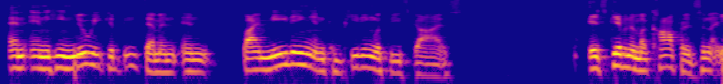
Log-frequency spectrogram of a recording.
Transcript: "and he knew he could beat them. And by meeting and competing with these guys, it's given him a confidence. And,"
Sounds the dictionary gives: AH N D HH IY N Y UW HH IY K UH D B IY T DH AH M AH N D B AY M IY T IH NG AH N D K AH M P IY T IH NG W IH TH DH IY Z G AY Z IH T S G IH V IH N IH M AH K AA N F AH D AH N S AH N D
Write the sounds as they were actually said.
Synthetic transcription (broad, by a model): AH N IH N IY N Y UW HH IY K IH D B IY T DH AH M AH N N B AY M IY T IH NG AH N K M P IY T IH NG W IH DH IY Z G AY Z IH T S G IH V IH N IH M AH K AA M F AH D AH N S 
